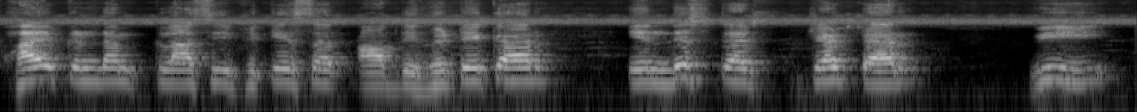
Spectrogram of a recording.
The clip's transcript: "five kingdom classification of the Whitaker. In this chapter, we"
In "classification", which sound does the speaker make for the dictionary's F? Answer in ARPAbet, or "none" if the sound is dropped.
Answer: P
